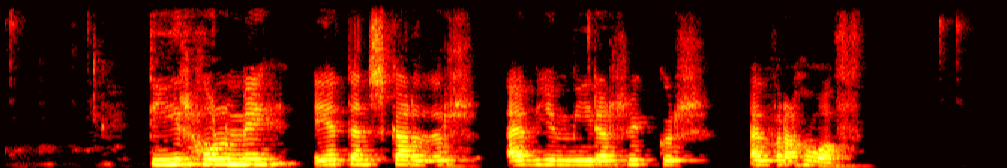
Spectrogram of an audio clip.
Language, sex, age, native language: Icelandic, female, 20-29, Icelandic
